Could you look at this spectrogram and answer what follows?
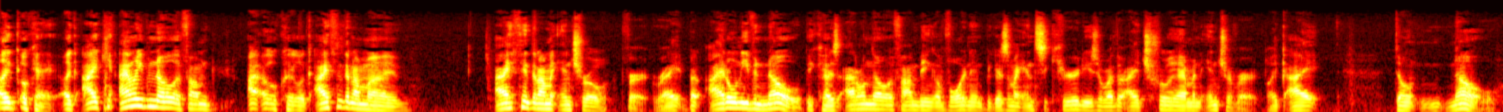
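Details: Stuttering in an adult man with Tourette's syndrome, disfluent since middle school, mainly blocks heard as excess pausing mid-sentence, with particular trouble on S-initial words; real blocks while speaking.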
